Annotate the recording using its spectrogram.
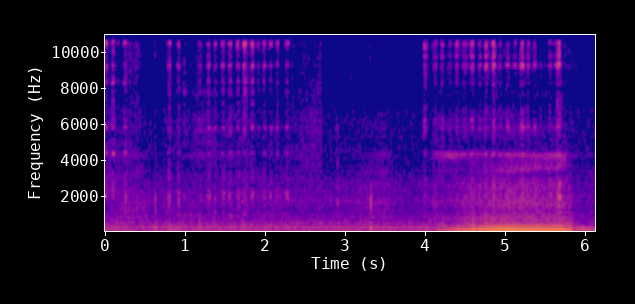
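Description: Faint scratching of a coin on a paper scratch-off lottery ticket's coating. About four seconds in, a man gives a steady low 'mmm' hum for nearly two seconds, the loudest sound here.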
